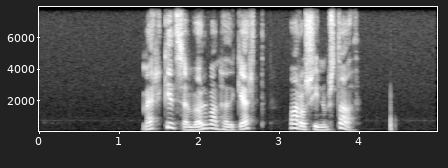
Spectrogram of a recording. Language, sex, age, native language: Icelandic, female, 40-49, Icelandic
